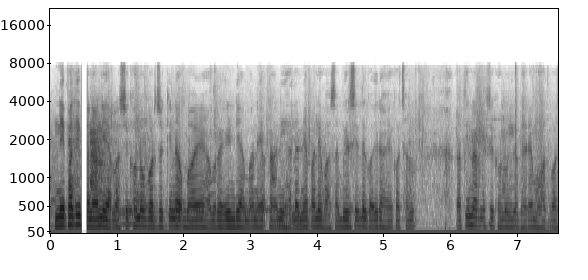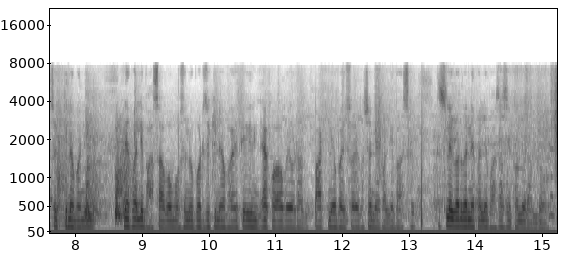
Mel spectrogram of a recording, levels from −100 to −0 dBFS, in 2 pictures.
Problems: none marked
